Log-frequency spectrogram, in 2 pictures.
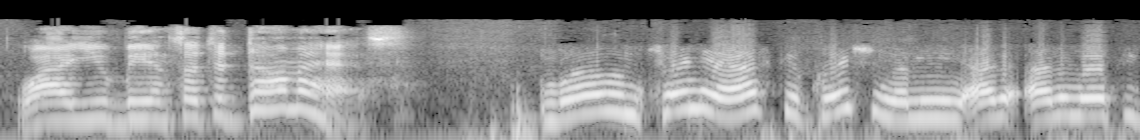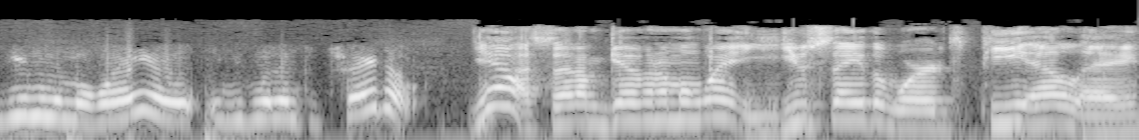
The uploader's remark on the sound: RBCP's Personal Prank Phone Calls Collection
